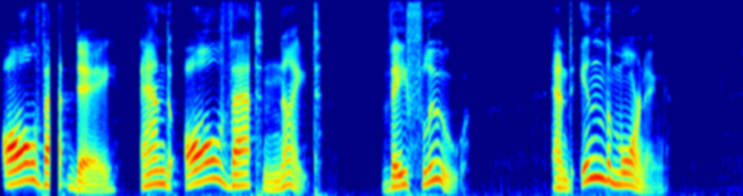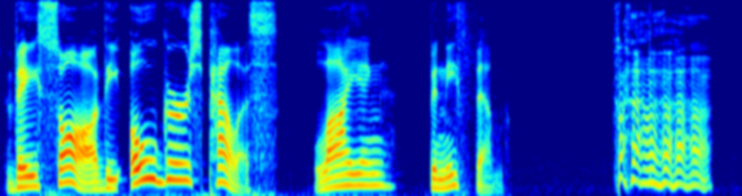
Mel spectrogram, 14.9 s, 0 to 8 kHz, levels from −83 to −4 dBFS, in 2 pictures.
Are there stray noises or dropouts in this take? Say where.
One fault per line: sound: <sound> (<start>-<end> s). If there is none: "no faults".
sound: dropout (0.5-0.6 s)
sound: laugh (13.6-14.6 s)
